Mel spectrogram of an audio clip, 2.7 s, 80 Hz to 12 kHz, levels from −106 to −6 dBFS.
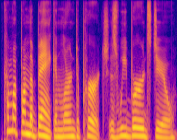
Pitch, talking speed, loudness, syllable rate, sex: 185 Hz, 295 wpm, -18 LUFS, 5.1 syllables/s, female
